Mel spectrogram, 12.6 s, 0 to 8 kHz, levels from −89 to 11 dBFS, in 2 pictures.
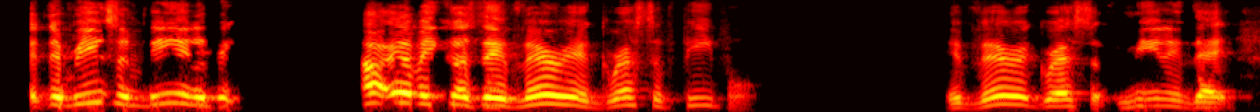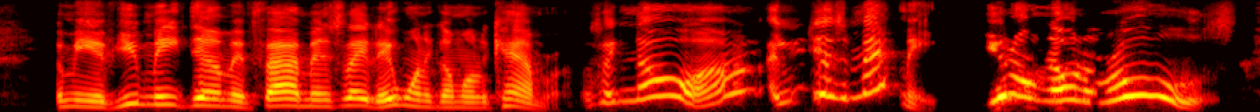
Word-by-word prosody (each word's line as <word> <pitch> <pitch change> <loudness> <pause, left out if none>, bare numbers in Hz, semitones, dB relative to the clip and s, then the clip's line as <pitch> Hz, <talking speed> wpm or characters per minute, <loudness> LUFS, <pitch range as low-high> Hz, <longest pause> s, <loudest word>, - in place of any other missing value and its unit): and 435 - -4
the 410 - +7
reason 235 - 0
being 250 - 0
it 400 0 +3
b 395 - -3 0.6
however - - +8
because 445 -2 +2
they're 395 -2 +8
very 420 +3 +5
aggressive 200 - -7
people. 195 0 -17 0.9
They're - - -6
very 430 +1 +2
aggressive, 175 - -2
meaning 175 +1 -9
that 140 -1 0 0.4
I - - -9
mean, 160 -3 -4
if 145 - -9
you 235 +2 -5
meet 215 0 -5
them 185 -4 0
and 150 - -5
5 180 0 +1
minutes 170 +1 -8
later, 190 -1 -2
they - - 0
wanna 180 -5 -6
come 145 -1 -8
on 140 - -6
the 140 - -14
camera. 170 -6 -7
I - - -33
was - - -23
like, 250 - -8
"No, 395 +8 -2
um, - - -4 0.2
you - - -10
just 430 -6 -2
met - - -5
me. - - -23 0.2
You 425 - +7
don't 410 -7 -2
know 315 +3 +2
the 285 - -6
rules." 385 -6 0
250 Hz, 225 wpm, -21 LUFS, -, 0.9 s, however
